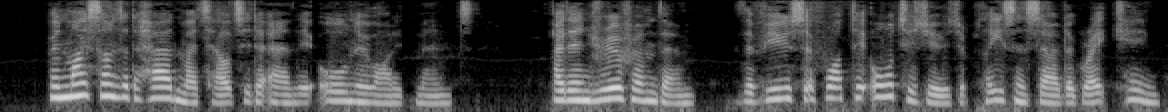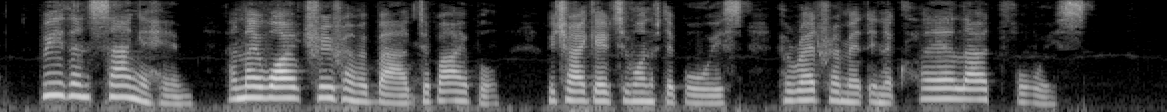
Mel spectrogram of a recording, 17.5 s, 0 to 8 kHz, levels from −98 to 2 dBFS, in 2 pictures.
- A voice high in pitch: Yes, high, 205 Hz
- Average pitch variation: No, wide, 6.4 semitones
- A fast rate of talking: Yes, fast, 230 wpm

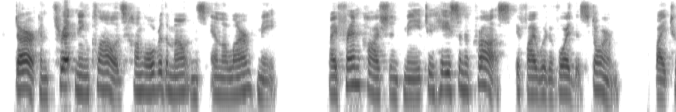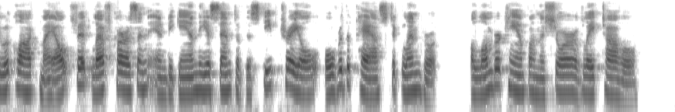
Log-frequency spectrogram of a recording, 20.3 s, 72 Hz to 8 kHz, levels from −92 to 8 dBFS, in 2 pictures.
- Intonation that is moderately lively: Yes, average, 3.4 semitones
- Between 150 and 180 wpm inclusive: Yes, average, 160 wpm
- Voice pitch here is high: No, medium, 170 Hz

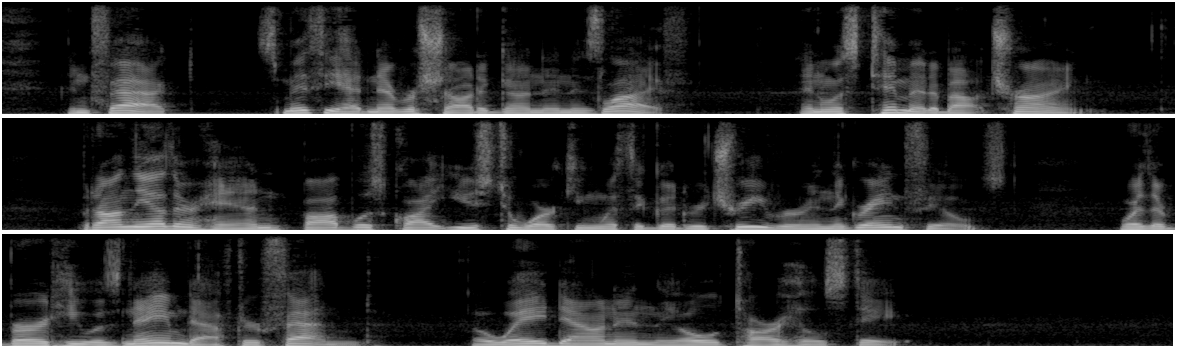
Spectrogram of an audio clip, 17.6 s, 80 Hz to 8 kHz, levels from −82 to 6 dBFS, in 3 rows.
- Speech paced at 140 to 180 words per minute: Yes, average, 170 wpm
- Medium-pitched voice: No, low, 125 Hz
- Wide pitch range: No, average, 3.1 semitones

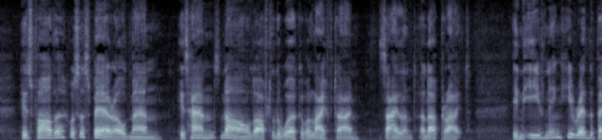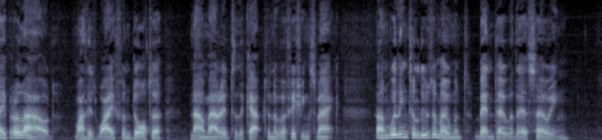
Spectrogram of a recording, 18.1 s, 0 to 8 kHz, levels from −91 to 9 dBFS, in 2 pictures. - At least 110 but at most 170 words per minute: Yes, average, 165 wpm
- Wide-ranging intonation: Yes, wide, 5.9 semitones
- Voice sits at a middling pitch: No, low, 125 Hz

